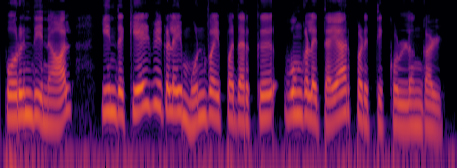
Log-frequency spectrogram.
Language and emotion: Tamil, neutral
